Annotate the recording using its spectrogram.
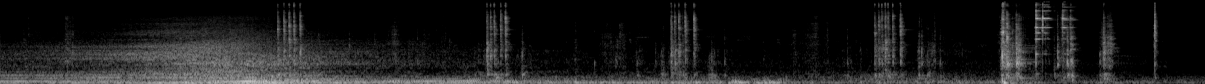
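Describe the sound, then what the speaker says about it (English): A long ratchet straining on a seized BMW exhaust bolt, with creaking, grinding effort followed by scattered sharp metallic clicks and clanks, close and fairly faint. "I got this long ass ratchet on here, and it's still just struggling really badly to turn the bolt."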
